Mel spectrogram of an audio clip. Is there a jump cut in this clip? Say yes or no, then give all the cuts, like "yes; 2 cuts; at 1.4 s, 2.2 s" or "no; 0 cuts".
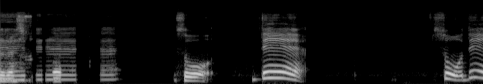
no; 0 cuts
